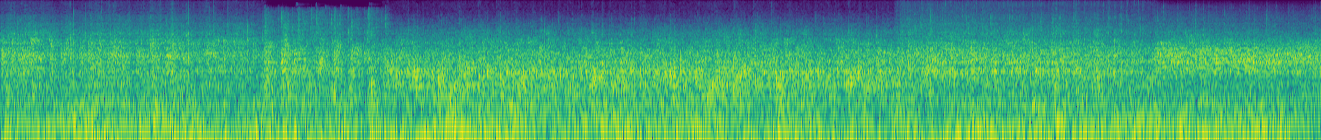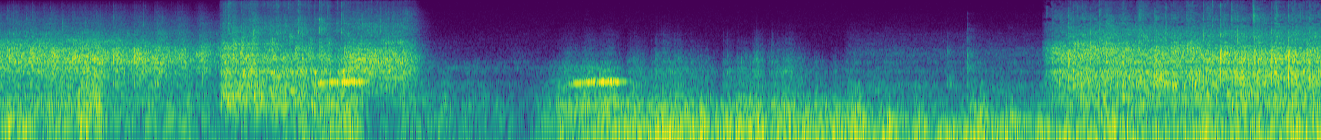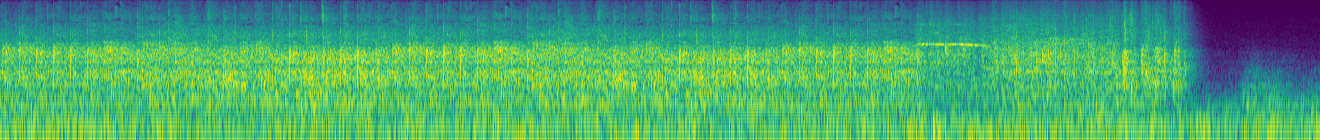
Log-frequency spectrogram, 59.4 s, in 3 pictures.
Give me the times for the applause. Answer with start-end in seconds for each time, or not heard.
0.0-26.1, 35.5-57.5.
